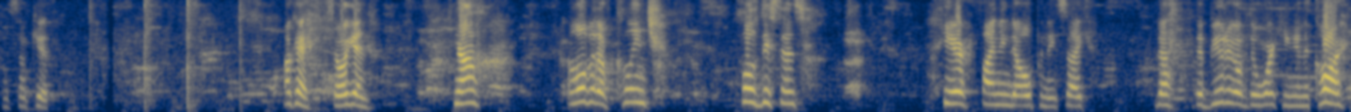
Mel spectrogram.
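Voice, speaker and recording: Chatting loosely on a live stream, a young Georgian-accented martial arts streamer fields viewer questions and talks through moves, restarting often and adding "bum" sound effects. Her voice sits high, and the audio is poor.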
